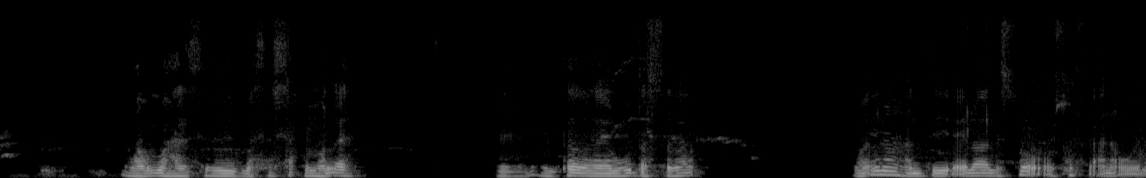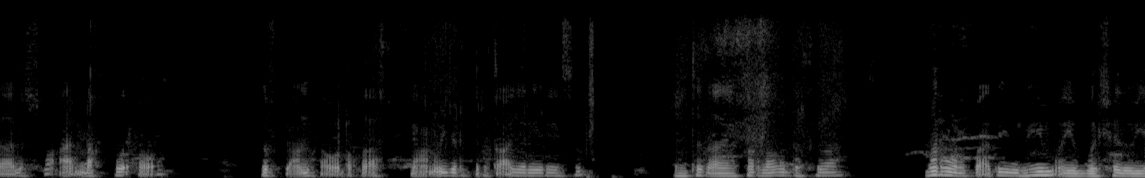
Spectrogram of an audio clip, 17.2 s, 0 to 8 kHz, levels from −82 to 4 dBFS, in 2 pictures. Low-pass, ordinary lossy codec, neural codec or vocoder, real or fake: 7.2 kHz; Opus, 64 kbps; none; real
